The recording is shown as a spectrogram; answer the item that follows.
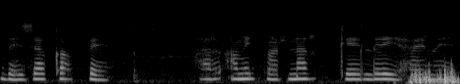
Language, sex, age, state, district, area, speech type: Santali, female, 18-30, Jharkhand, Seraikela Kharsawan, rural, spontaneous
